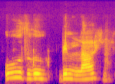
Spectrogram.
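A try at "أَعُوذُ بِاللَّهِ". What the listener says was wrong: ज़बान पीछे जा रही है आइन के लिए प्रॉपर, और भी जा सकती है, और भी जा सकती है आई थिंक।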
